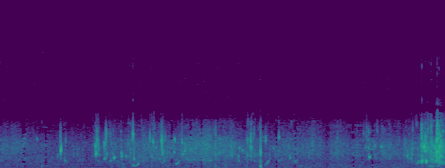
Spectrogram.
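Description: Light splashing and dripping as a hooked rainbow trout thrashes at the surface of shallow stream water, with many small irregular splashes over a steady wash of water.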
